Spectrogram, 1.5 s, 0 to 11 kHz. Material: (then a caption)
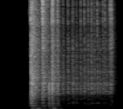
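Nickel. A 1968 Canadian dime that looks like silver is dropped for a ping test and clatters in a quick run of small bright bounces that fade within about a second. There is no lasting ring, just a dull, button-like sound, which marks the coin as nickel rather than silver.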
